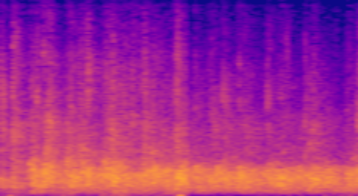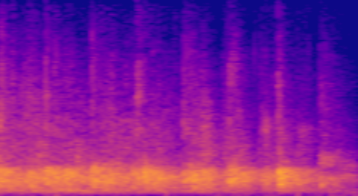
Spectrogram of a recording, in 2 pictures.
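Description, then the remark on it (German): Steady audience applause welcoming a returning speaker at a talk fills the whole stretch, a dense crackle of many hands clapping at an even, sustained volume with no voices over it. “Eine Runde Applaus bitte.”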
